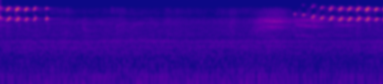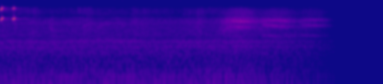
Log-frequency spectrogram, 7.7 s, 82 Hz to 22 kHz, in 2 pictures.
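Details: A Goeldi's monkey (Callimico goeldii) at Assiniboine Park Zoo in June 2023 gives very high, thin chirping trills in short bursts over a steady low rumble.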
